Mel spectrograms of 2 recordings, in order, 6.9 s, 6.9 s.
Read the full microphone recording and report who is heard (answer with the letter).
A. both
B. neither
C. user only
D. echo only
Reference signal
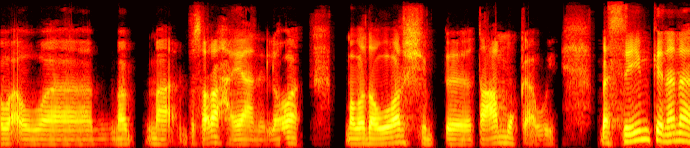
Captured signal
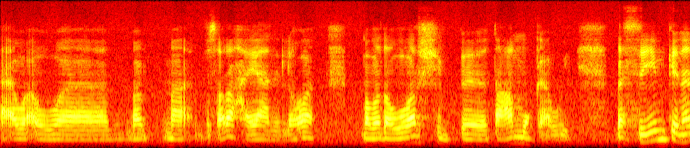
D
